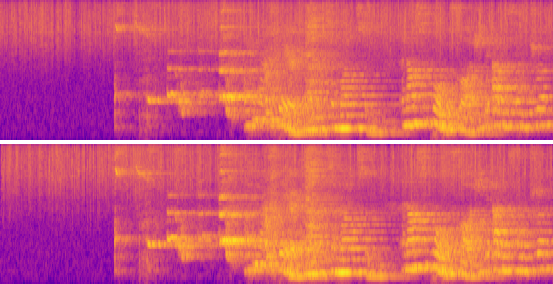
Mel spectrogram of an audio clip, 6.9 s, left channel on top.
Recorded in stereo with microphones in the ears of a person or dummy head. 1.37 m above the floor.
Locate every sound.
1.4 s a dog barking: 5° right (ahead or behind), 1.6 m; by 4.0 s centre (ahead or behind), 4.5 m
3.0 s a woman speaking: 25° left (ahead or behind), 9 m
